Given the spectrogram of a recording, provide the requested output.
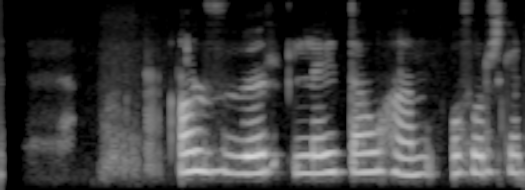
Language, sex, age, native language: Icelandic, female, 11, Icelandic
